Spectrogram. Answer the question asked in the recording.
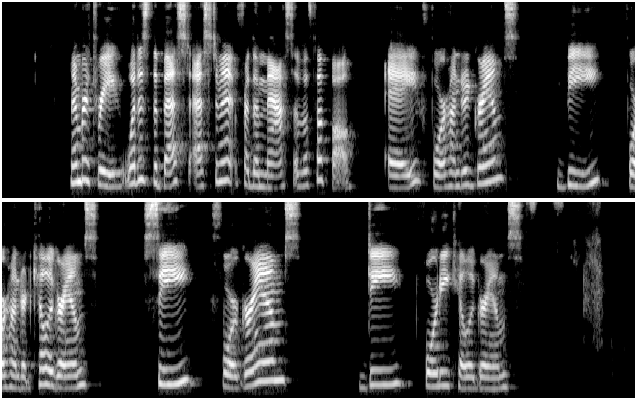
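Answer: A: 400 grams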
